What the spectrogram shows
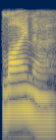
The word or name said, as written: Leine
